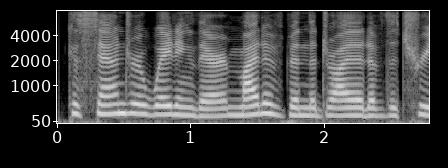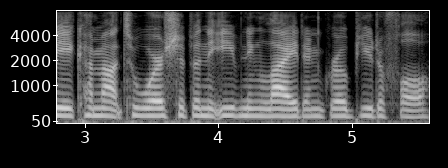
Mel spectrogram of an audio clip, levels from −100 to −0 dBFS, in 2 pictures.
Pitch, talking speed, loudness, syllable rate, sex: 205 Hz, 235 wpm, -18 LUFS, 5.7 syllables/s, female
